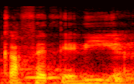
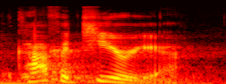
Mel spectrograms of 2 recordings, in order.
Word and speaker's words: cafeteria: It's not cafetería, sino cafeteria.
